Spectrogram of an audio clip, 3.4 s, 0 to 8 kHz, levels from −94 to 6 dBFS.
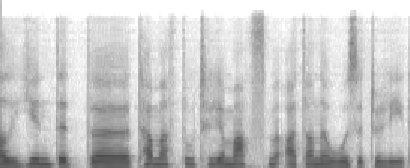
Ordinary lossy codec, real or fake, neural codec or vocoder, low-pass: none; fake; codec, 16 kHz, 0.2 kbps, FocalCodec; 7.2 kHz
